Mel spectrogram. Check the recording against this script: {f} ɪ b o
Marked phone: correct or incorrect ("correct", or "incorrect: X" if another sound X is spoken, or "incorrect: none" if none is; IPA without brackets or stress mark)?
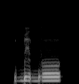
incorrect: ɓ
